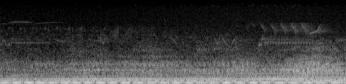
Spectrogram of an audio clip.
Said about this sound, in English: We are just over a mile and a half from the airport, which likely explains the airplane noises in the background.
